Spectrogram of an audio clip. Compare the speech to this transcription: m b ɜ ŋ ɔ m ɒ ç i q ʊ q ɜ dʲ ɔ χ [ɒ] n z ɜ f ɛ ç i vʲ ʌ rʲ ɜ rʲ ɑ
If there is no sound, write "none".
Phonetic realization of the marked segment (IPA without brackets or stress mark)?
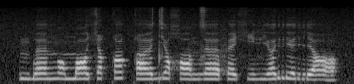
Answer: ɒ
